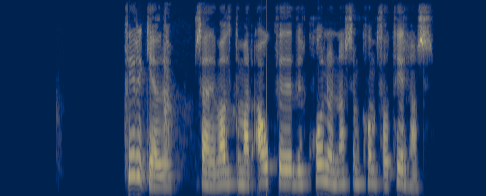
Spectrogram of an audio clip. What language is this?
Icelandic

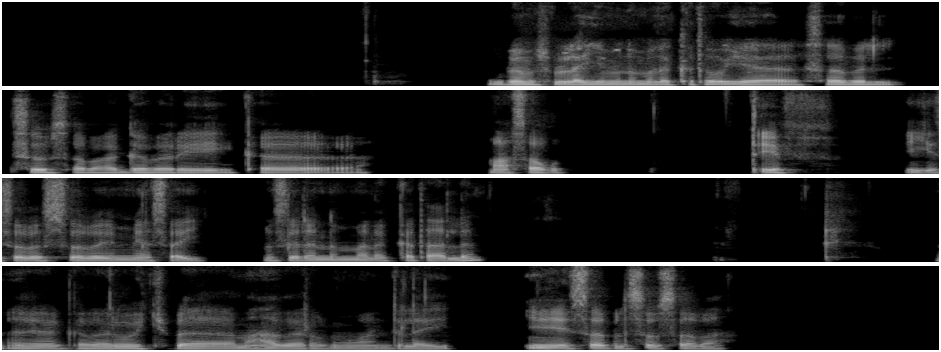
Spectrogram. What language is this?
Amharic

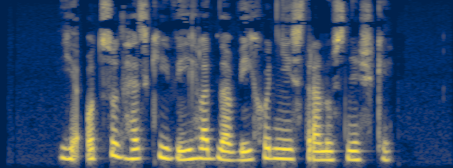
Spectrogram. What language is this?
Czech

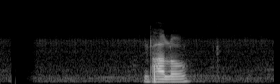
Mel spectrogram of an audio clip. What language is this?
Bangla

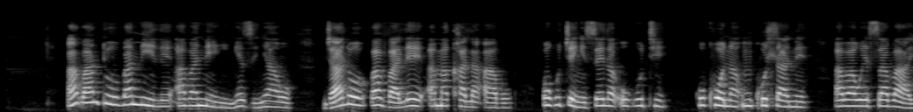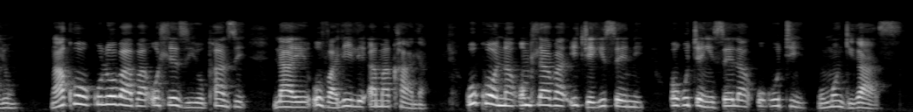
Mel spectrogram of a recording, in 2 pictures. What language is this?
North Ndebele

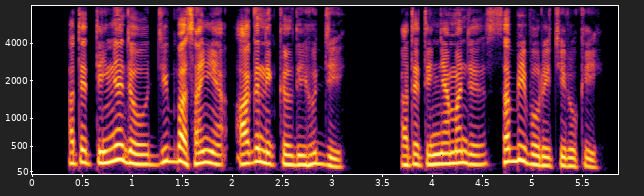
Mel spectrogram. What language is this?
Gaddi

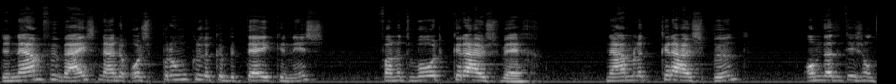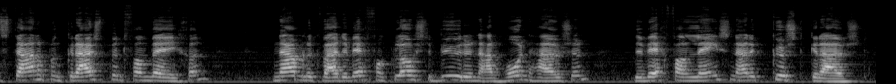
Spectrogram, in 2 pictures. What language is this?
Dutch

